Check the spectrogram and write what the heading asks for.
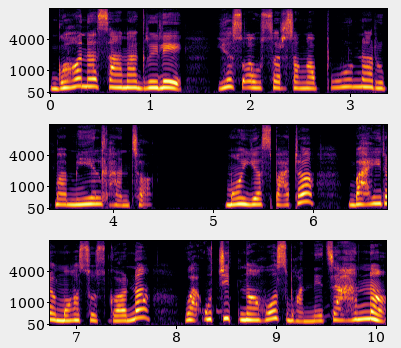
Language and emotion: Nepali, fearful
